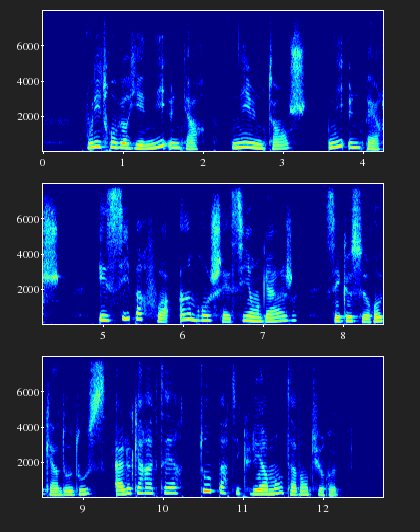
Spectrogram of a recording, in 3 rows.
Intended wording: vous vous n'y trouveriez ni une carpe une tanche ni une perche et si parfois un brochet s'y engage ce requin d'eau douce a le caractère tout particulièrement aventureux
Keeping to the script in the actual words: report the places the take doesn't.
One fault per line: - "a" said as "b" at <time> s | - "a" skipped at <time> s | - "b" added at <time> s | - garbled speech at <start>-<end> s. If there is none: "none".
- "vous" skipped at 0.6 s
- "ni" added at 2.4 s
- "c'est que" added at 7.8 s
